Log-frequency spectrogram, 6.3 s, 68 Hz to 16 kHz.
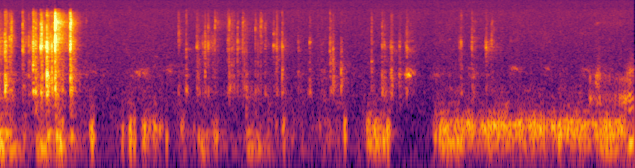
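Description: Keys tapped in short irregular bursts on a TI-30 calculator or keyboard, close and quiet, with soft pauses between presses.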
